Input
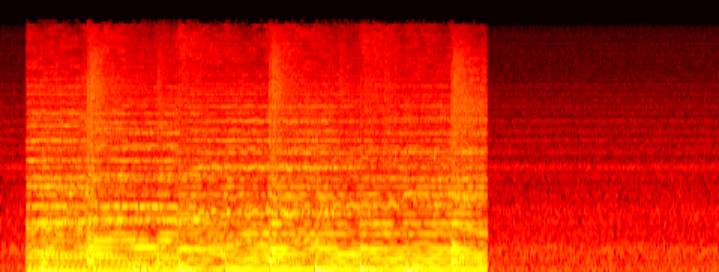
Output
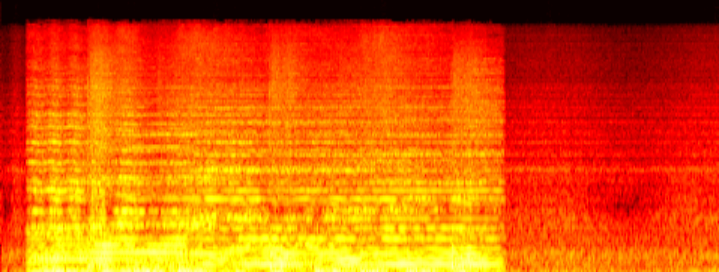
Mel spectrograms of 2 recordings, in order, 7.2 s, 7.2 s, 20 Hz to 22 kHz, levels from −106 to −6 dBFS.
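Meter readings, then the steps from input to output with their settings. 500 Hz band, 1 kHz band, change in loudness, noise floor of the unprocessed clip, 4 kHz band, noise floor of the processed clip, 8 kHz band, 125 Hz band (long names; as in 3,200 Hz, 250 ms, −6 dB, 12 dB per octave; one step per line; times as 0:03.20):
+8.0 dB, +7.5 dB, +9.0 dB, −54 dBFS, +9.5 dB, −45 dBFS, +9.0 dB, +9.5 dB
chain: reverb whose tail is shaped and stops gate 190 ms rising, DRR −1.5 dB
frequency shifter −71 Hz
rotating-speaker cabinet horn 5 Hz, later 0.6 Hz, at 0:00.74
level +8.5 dB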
